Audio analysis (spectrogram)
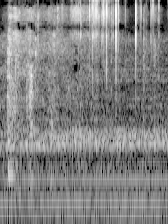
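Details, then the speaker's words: Heating substation circulation pump in a building basement, the central heating riser vibrating: steady low hum with a clear mid tone under light scraping; the hum stops when the pump is switched off and returns when it is restarted. "так находим теплоузле что у нас тут насос шумит так насос шумит сейчас вот послушаем как гудит"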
